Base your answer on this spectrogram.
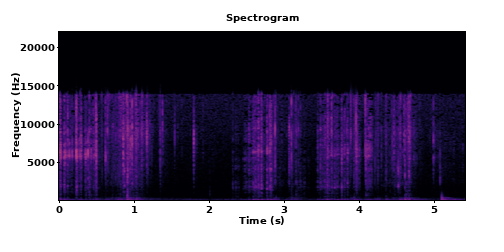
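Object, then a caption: Bar of soap shaved with a knife blade. A black utility knife blade shaves a solid, oval, cream-colored bar of soap held in the hand, cutting it into white flakes. Dry, rasping scrapes and crisp cutting strokes come in quick bursts, with bright, airy highs over a soft low rumble.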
